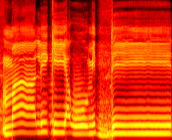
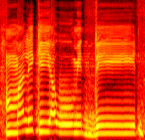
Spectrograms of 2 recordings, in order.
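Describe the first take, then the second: First: The vowel after the m is long. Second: The vowel after the m is short. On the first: "Boleh emaknya panjang" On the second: "boleh emaknya pendek"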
